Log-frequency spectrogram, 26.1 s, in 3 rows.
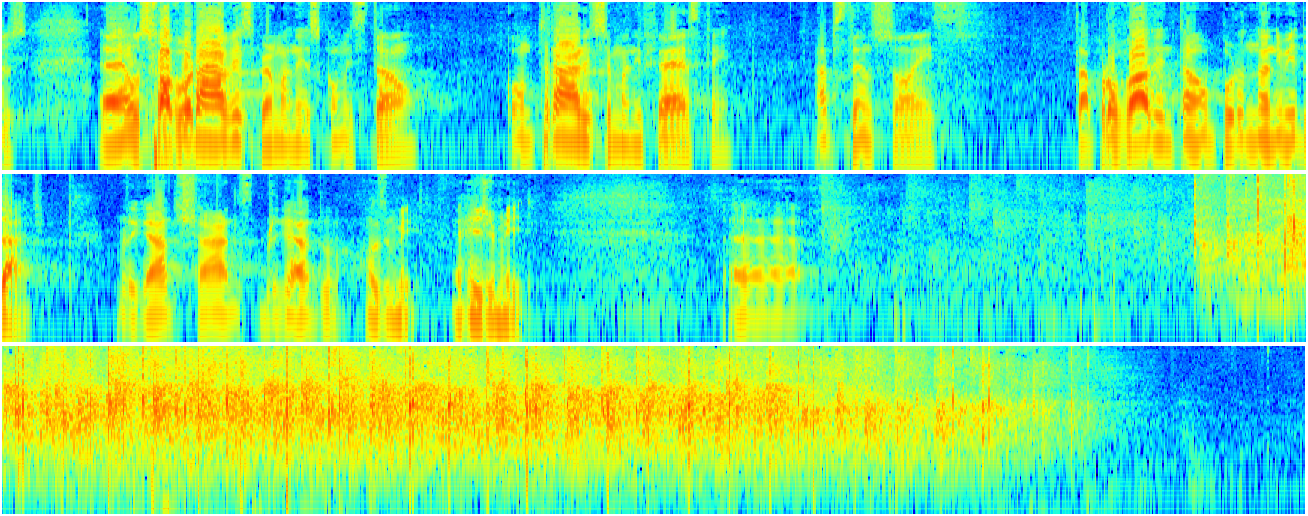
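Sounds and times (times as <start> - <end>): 
speech: 0.0 - 6.4, 7.2 - 12.3, 13.5 - 14.3
audience applause after unanimous approval: 16.2 - 24.9.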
